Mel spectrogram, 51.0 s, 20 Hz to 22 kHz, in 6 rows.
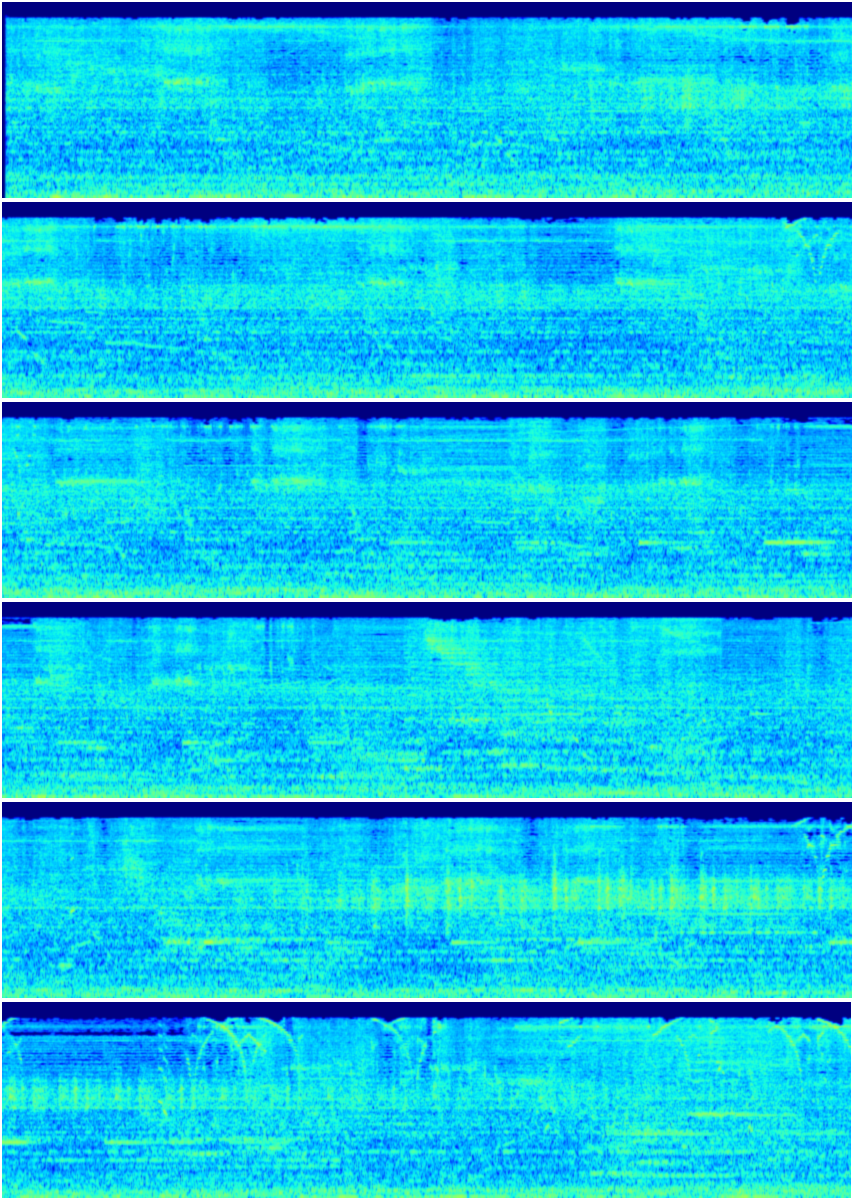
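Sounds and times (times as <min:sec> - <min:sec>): synthesizer drone: 0:25.2 - 0:50.9.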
